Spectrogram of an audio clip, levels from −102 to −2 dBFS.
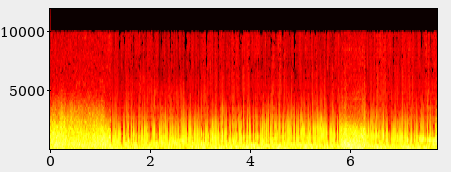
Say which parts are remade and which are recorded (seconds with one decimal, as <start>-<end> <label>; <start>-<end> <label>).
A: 0.0-1.2 recorded; 1.2-5.8 remade; 5.8-6.3 recorded; 6.3-7.7 remade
